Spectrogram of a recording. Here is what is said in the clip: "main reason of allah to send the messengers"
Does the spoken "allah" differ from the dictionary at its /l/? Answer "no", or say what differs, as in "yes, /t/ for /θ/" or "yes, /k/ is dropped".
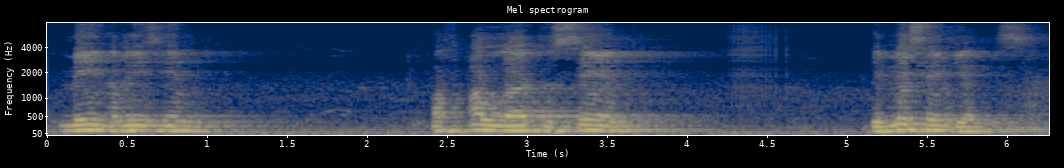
no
